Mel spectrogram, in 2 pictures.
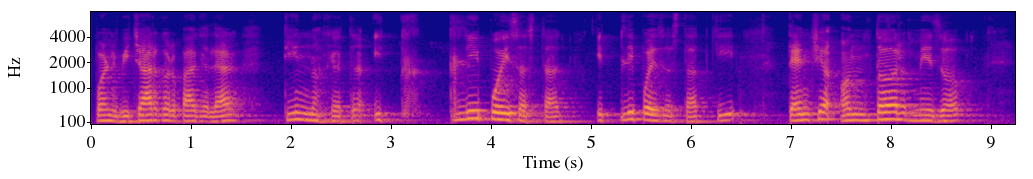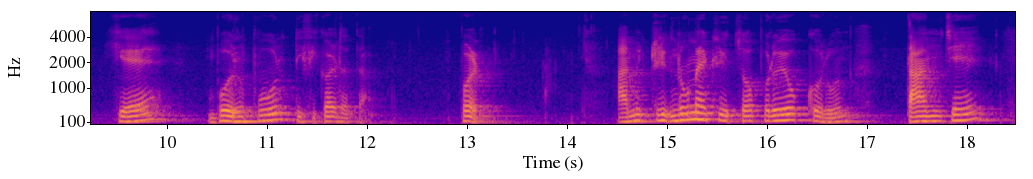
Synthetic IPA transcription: pəɳʋit͡ɕaɾkəɾpaɡɛljaɾ | t̪inəkʰet̪ɾəit̪ | lipəjsəst̪at̪ | it̪lipəjsəst̪at̪kiː | ãɲt͡ɕeʔənt̪əɾmed͡zəp̚ | he | bʱəɾpuːɾɖifikəlʈd͡zet̪a̰ | pəɳ | amiʈɾiɡnomeʈɾit͡sɔpɾəjoɡkəɾuːn | t̪ãɲt͡ɕẽ

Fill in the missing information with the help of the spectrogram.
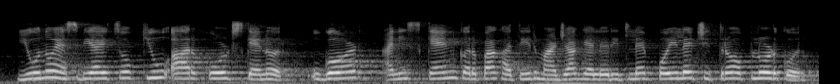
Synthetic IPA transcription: jonɔesbiajt͡sɔkjuʔaɾkoɾɖskɛnəɾ | uɡəɽ | a̰ñiskɛnkəɾpakʰat̪iːɾmad͡ʑʱjaɡɛləɾit̪lepəjlet͡ɕit̪ɾəəploɽkəɾ

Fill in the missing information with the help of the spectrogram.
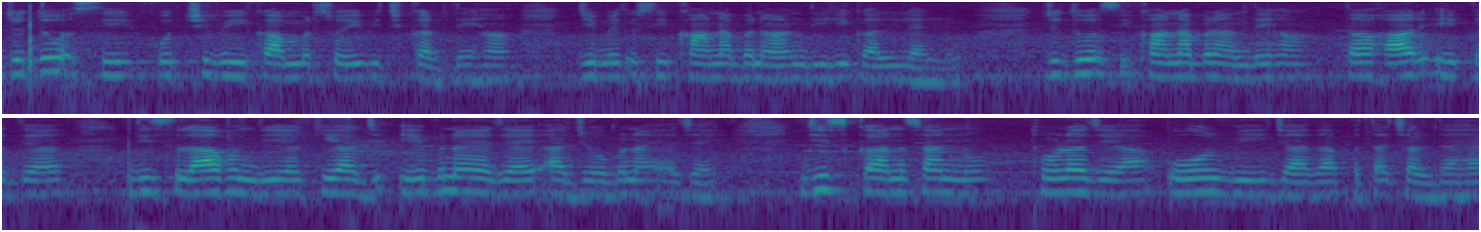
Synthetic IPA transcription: d͡ʒəd̪õːəsĩːkʊt͡ʃʰʋiːkəməɾsoːiːʋɪt͡ʃkəɾd̪eːɦãː | d͡ʒɪʋẽːt̪ʊsĩːkʰaːnaːbənaːnd̪iːɦiːɡəlːɛːloː | d͡ʒəd̪õːəsĩːkʰaːnaːbənãːnd̪eːɦãːt̪ãːɦəɾɪkd̪ | d̪iːsəlaːɦʊnd̪iːɦɛːkɪəd͡ʒeːbənaːjaːd͡ʒaːeːʔəd͡ʒoːbənaːja̰ːd͡ʒaːeː | d͡ʒɪskaːɾənsaːnũː | t̪ʰoːɽaːd͡ʒeaːoːɾʋiːzjaːd̪aːpət̪aːt͡ʃəld̪aːɦɛː

